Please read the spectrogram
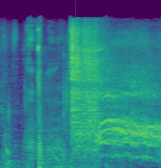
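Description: A rugby ball kicked with a single thud about half a second in, followed by a group of onlookers shouting out together in one long collective cry as the trick-shot kick only just misses.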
